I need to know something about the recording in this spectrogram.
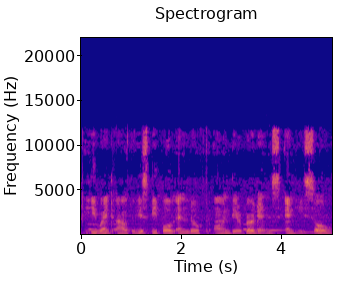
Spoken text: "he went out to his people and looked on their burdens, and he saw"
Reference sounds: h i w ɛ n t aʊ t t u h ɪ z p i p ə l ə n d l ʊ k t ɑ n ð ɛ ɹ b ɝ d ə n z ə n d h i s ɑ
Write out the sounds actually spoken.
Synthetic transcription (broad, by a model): h i w ɛ n t aʊ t t u h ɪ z p i p ə l ə n d l ʊ k t ɑ n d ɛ ɹ b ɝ d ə n s ə n d h i s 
